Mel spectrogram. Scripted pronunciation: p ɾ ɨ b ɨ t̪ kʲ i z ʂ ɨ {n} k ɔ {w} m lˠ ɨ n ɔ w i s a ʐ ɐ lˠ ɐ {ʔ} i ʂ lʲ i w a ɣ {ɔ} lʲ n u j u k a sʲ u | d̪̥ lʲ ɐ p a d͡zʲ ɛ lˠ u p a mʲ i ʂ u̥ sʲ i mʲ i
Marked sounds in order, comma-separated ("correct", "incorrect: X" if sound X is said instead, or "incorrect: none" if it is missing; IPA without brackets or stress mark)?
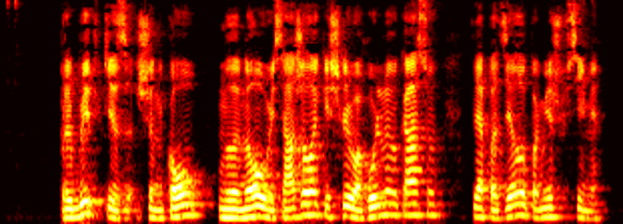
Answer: correct, correct, incorrect: k, incorrect: u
